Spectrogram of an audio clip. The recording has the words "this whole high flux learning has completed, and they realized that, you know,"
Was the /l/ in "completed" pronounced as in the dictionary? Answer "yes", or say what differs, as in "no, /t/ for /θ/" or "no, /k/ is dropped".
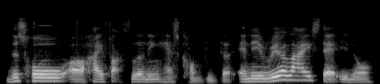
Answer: no, /l/ is dropped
